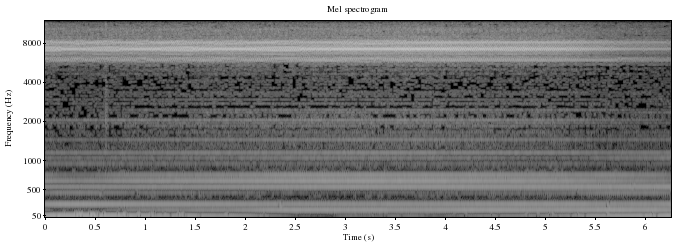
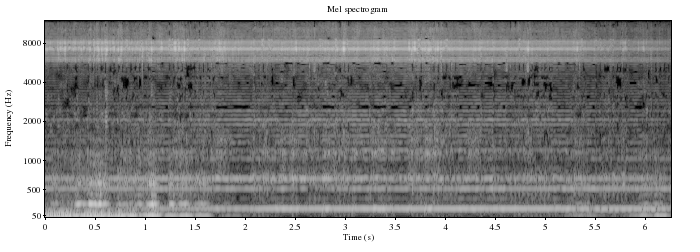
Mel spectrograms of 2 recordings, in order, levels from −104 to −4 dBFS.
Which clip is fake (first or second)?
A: second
